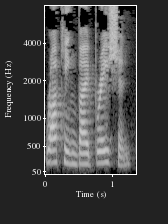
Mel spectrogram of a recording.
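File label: "rocking vibration", English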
